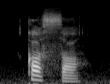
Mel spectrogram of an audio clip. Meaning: 1. cash register 2. cash desk, point of sale
- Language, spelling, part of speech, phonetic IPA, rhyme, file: Hungarian, kassza, noun, [ˈkɒsːɒ], -sɒ, Hu-kassza.ogg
